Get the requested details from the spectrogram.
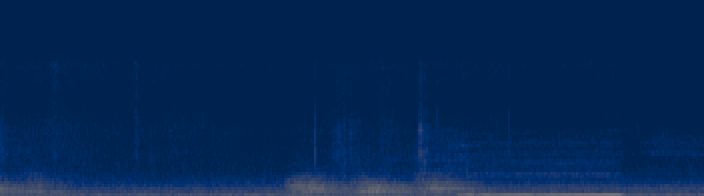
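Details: A sleeping dog gives one long, low, buzzing snore that swells and then cuts off abruptly, over a steady low background hum: snoring.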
